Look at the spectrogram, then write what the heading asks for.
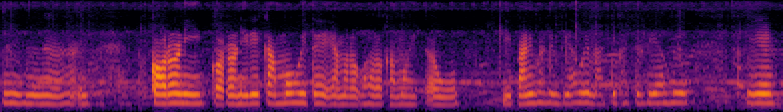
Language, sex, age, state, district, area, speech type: Odia, female, 18-30, Odisha, Jagatsinghpur, rural, spontaneous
